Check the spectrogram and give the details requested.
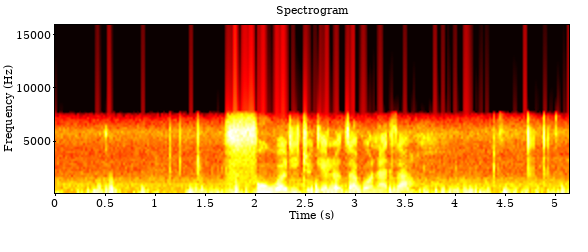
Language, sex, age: Southern Sotho, female, 19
